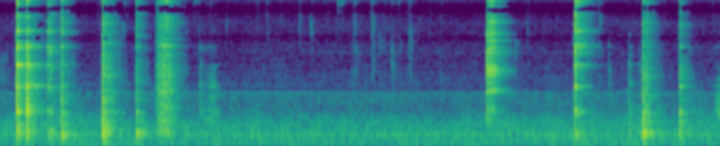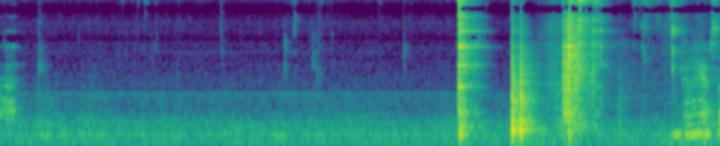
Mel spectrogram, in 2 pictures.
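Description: Metal serving spoon clinking and scraping against a ceramic dinner plate and a glass serving bowl as turnips and greens are dished up. The clinks come in three short bunches a few seconds apart.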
